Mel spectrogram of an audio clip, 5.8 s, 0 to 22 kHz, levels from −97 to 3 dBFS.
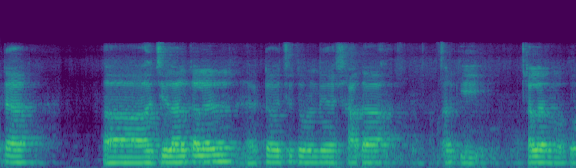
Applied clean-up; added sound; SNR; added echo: neural separator model SepFormer DNS4.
